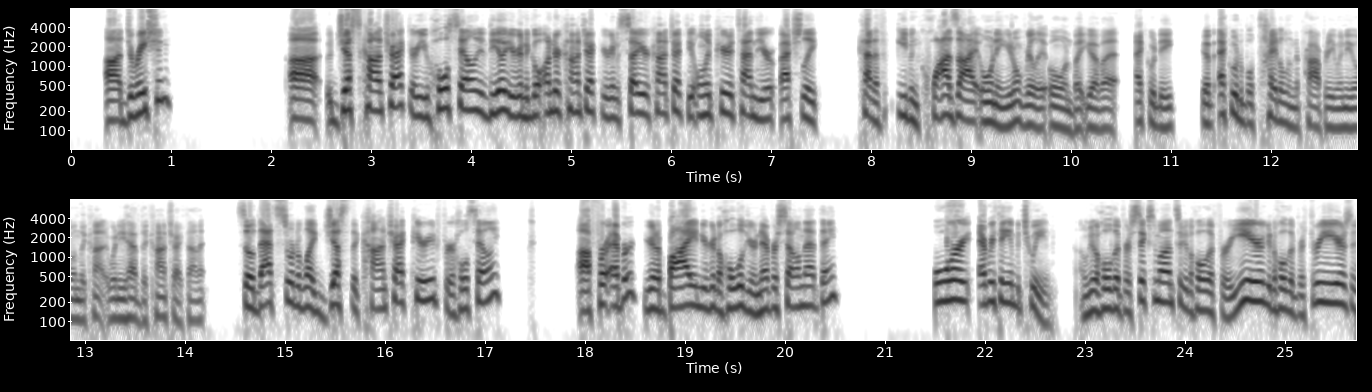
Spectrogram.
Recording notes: This was a live class recorded to give investors a solid qualitative overview of all the different real estate investing strategies. San Antonio, Texas.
